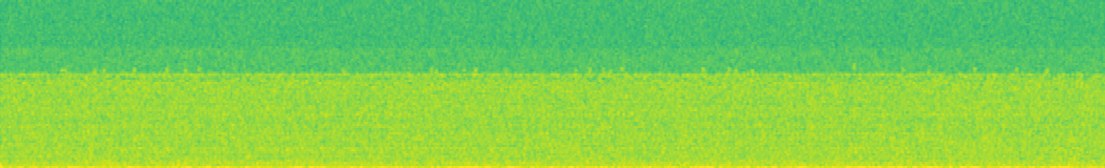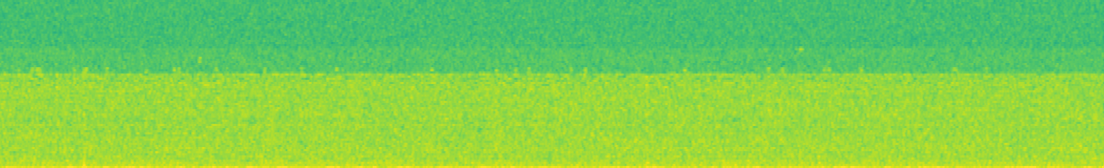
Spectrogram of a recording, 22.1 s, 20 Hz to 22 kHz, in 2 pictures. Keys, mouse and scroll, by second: 0.9 right click, 1.8 click, 3.4 click, 8.4 middle click, 9.7 click, 13.1-13.4 scroll up 1, 14.1 shift+middle click, 14.3 middle click, 19.9 click, 21.2 click.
